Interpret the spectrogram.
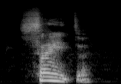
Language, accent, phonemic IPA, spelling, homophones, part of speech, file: French, Canada, /sɛ̃t/, ceintes, ceinte / Cynthe / sainte / saintes / Saintes, verb, LL-Q150 (fra)-ceintes.wav
- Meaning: feminine plural of ceint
